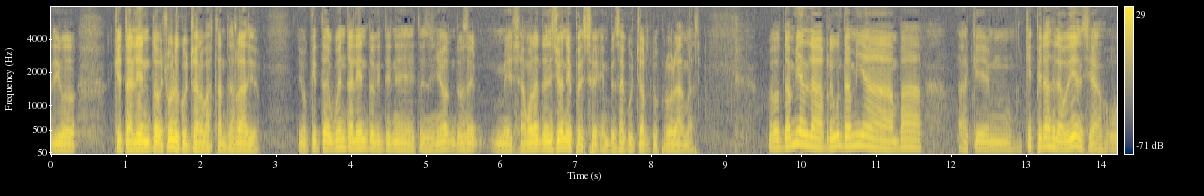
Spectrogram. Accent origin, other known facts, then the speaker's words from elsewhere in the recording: Santa Fe, Argentina; Yo soy muy santafesino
